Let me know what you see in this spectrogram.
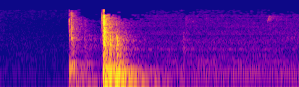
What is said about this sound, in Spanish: Cierra la puerta.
